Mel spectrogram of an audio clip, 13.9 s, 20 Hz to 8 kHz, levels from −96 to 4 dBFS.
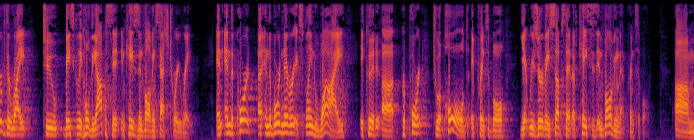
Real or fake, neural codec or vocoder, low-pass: real; none; 7.2 kHz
